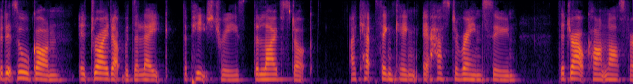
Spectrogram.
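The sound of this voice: In an unforced reading voice, the intonation stays fairly even against a quiet background.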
